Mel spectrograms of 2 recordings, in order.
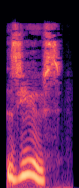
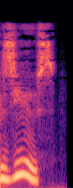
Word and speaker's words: Zeus: Zeus English pronunciation/zus/use ancient Greek Zeus pronounced Zus in classical Latic modern Greek das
